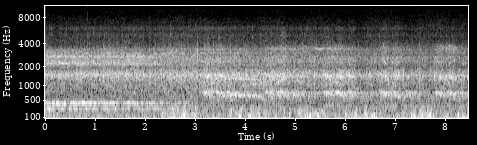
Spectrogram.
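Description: Singing over the stadium sound ends on a long held chord about two and a half seconds in, followed by a murmur of voices. Wind rumbles on the microphone throughout.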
